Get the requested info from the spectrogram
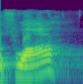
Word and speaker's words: Foix: Sunday, stage 15, Limoux to Foix. I know OUX or OIX, that's how you pronounce it. That's the only thing I know about French. – Well, because it's like a roux.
